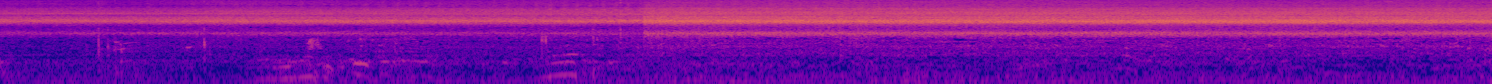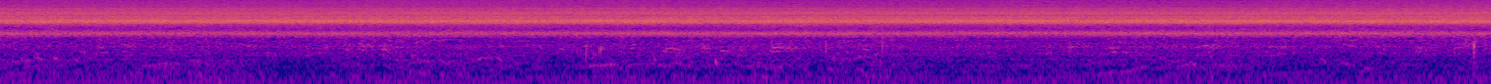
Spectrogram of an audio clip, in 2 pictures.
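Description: Steady, continuous chorus of insects shrilling at several pitches at once, with no pauses. It jumps louder about six seconds in and then holds steady.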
